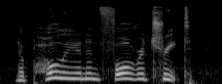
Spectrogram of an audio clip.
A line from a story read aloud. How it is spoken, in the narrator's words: he was bellowing happily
